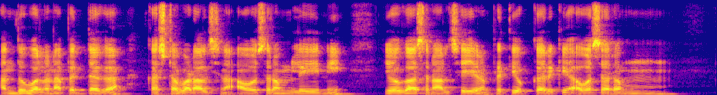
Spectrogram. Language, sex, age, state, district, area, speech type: Telugu, male, 18-30, Telangana, Ranga Reddy, urban, spontaneous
